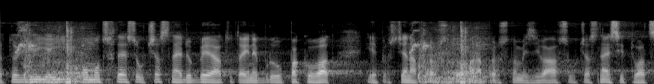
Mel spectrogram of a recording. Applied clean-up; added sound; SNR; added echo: none; Drawer open or close; 2 dB; none.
